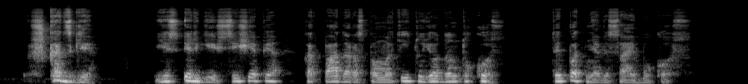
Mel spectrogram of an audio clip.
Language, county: Lithuanian, Kaunas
